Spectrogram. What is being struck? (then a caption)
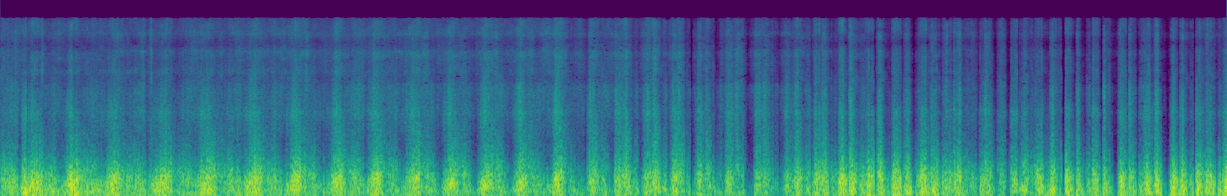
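Konjac sponge puff. A green konjac sponge held in the left hand is scratched with the fingernails of the right hand. The result is a rapid run of soft, damp, muffled scratches that are heavy in the lows with almost no bright top, each stroke dying away at once.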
